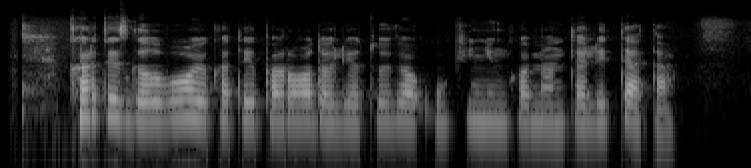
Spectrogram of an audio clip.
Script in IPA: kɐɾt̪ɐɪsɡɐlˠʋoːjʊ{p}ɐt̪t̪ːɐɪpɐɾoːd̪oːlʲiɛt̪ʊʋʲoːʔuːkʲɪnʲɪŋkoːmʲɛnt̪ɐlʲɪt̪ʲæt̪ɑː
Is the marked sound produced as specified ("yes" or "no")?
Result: no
